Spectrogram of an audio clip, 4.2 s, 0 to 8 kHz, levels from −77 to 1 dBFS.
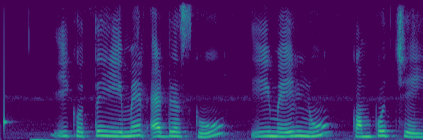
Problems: constant background noise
